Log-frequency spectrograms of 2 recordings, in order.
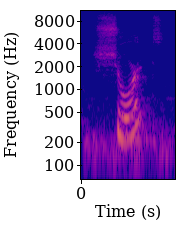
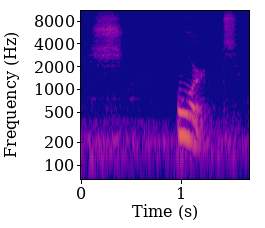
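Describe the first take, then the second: First: Said in the usual way. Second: "sh-ort" split into soft SH, gap, then "ort"; "sh-ort" in separate phonics chunks; sounding out "sh-ort". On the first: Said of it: "So sh-ort". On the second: Shown as a demonstration. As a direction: break "sh-ort" in two for a learner. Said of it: "put that arc underneath to connect it".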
